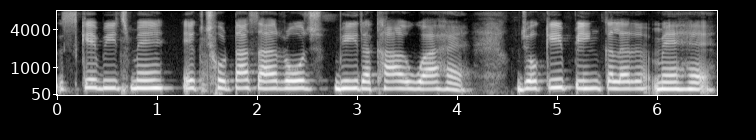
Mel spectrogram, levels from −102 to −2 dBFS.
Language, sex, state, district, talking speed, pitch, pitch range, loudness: Hindi, female, Jharkhand, Deoghar, 155 wpm, 260 Hz, 245-270 Hz, -12 LUFS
